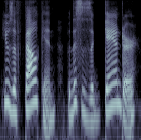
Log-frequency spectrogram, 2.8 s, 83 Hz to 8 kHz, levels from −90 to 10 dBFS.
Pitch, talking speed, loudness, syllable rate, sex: 210 Hz, 190 wpm, -20 LUFS, 4.6 syllables/s, female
